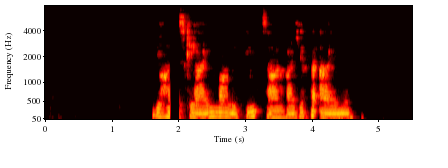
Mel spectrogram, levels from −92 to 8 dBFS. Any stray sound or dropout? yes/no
yes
